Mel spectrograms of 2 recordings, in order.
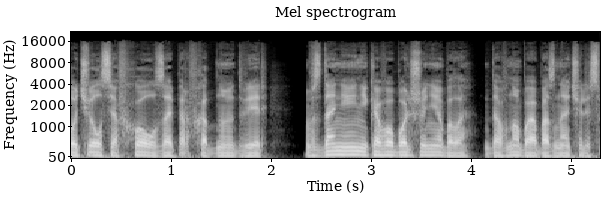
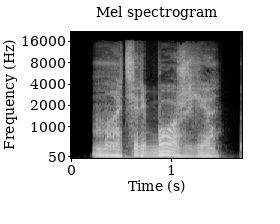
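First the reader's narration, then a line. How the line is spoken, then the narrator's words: Spellbound mutter. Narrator (Russian): завороженно пробормотала Элли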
